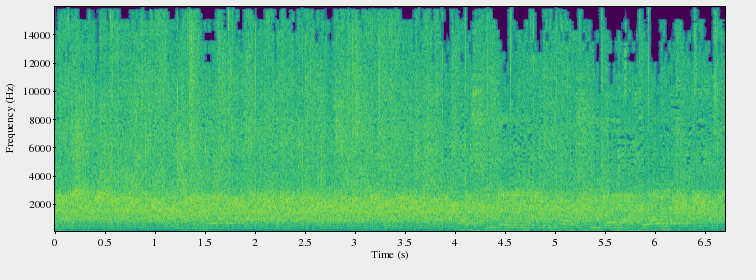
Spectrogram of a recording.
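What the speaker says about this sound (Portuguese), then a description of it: "Portanto, palmas para eles." Audience applause at a priest's book launch, a continuous dense clapping from a crowd that holds steady throughout, with voices murmuring underneath toward the end.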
